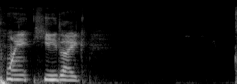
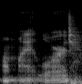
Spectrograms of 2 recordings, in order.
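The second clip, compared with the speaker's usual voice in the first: muttered; 14 semitones lower, 10 dB quieter than usual. Real, not acted. Muttered aside after gushing.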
